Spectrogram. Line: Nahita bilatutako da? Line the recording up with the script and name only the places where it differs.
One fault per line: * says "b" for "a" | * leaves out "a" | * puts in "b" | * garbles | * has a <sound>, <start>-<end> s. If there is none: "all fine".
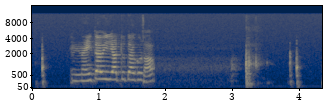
all fine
